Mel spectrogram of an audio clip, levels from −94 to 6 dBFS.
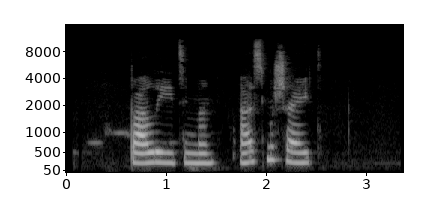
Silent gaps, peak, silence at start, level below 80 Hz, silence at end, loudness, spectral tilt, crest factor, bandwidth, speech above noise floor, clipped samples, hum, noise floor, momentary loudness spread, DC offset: none; -12 dBFS; 0.65 s; -80 dBFS; 0.9 s; -31 LUFS; -4 dB/octave; 20 dB; 11 kHz; 45 dB; under 0.1%; none; -74 dBFS; 10 LU; under 0.1%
